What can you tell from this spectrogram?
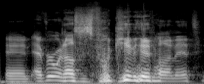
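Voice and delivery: bursting into laughter mid-sentence; cracking up at the plot; laughing. Real, not acted. Laughing while telling the joke.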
